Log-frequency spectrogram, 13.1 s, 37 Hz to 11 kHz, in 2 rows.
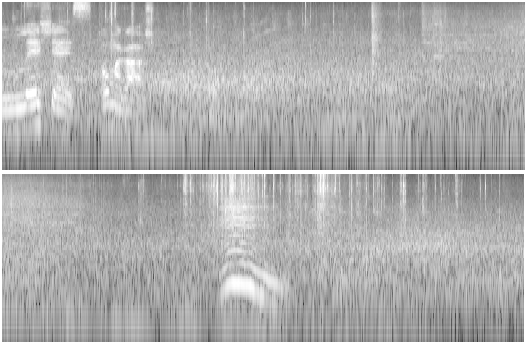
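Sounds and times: traffic: 0.0s - 13.0s.

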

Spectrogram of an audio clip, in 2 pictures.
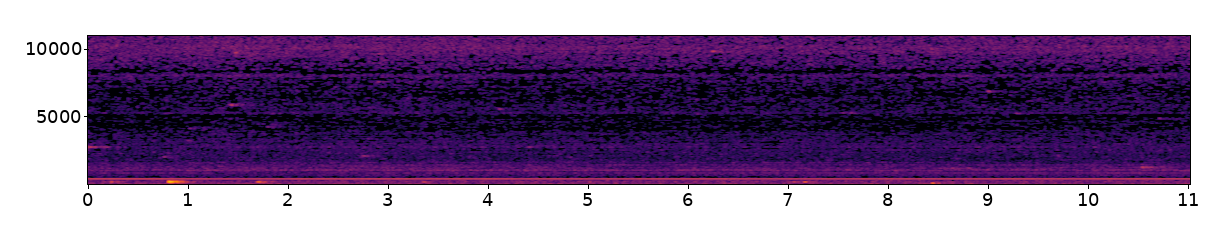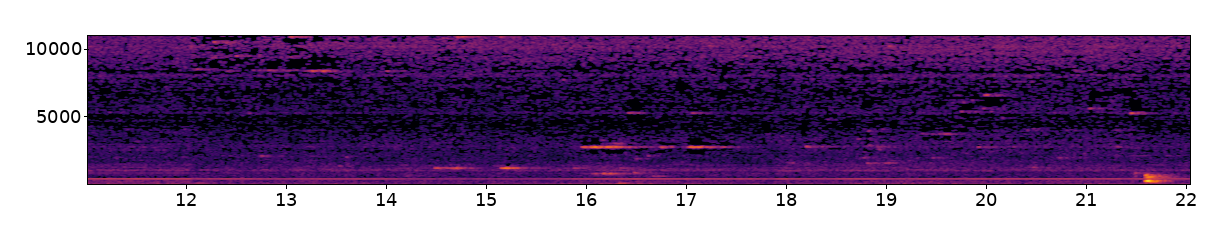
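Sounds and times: steady single-pitched hum: 0.0s - 22.0s
high hiss: 12.0s - 22.0s.

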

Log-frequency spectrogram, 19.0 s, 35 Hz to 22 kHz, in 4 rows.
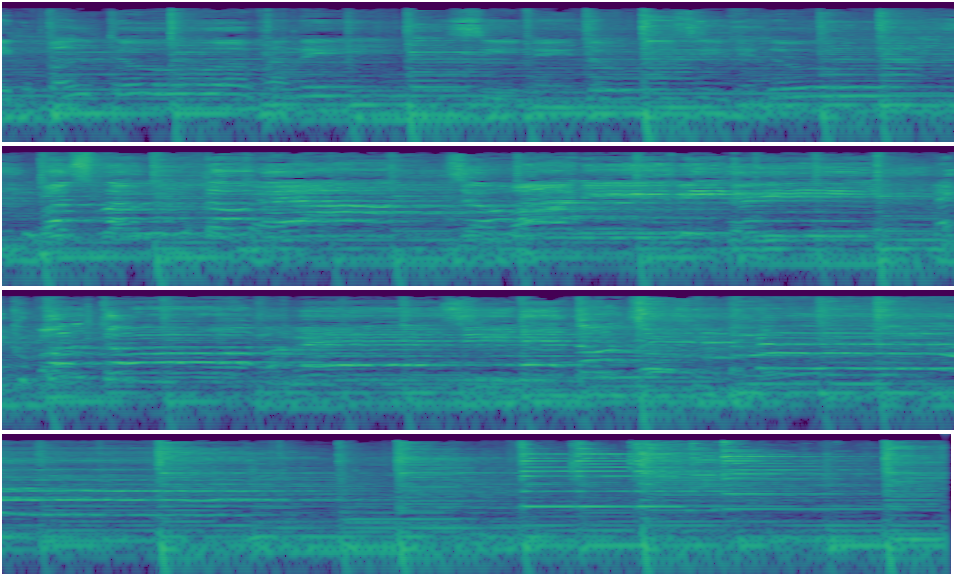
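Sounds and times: strummed guitar: 0.0s - 19.0s
several voices singing: 2.4s - 16.0s.

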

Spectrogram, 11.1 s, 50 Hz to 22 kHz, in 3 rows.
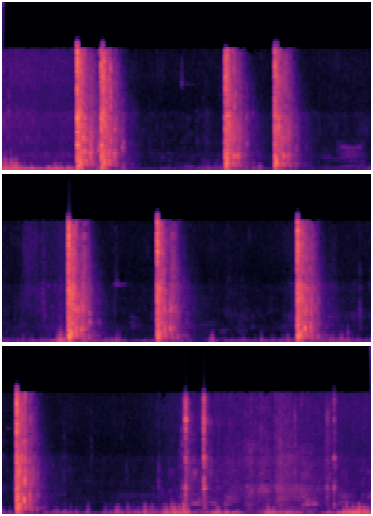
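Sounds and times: pistol shots with echo: 0.8s - 1.4s, 2.2s - 3.1s, 4.3s - 5.6s, 6.6s - 8.0s.

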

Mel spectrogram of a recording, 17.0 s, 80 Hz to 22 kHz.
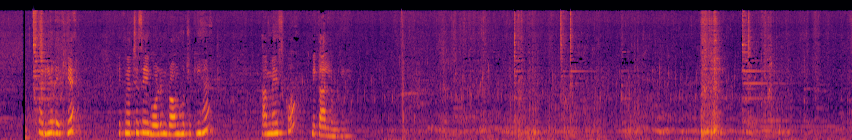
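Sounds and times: oil bubbling and sizzling: 0.0s - 17.0s
spatula scraping and clinking pan: 0.6s - 1.4s, 10.2s - 13.0s, 13.9s - 17.0s.

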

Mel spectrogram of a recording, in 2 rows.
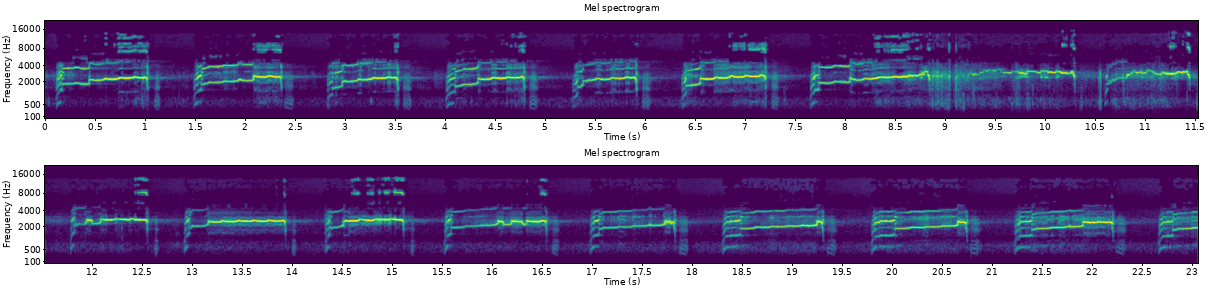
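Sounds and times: young eagle whistling begging call: 0.1s - 23.0s.

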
